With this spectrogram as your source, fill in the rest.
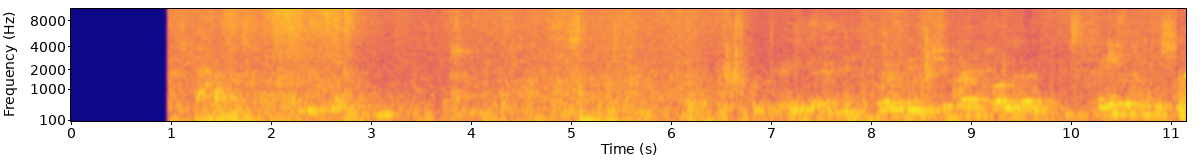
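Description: A group of men and women chat in a room.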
